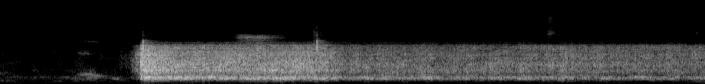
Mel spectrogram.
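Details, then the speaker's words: Transcranial Doppler during an experiment injecting 250-micron non-sphere particles into a model circulation to test a filter: sudden loud, rough hissing roar of embolic signals. "they went through the circulation and we were collecting them and this is we were watching how we embolize and we were testing also your filter"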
